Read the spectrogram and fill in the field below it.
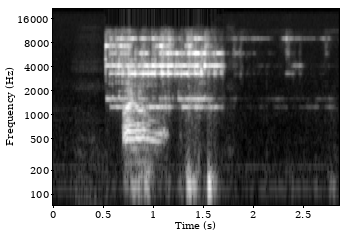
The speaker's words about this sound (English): hey, can you get that? I'm telling my cousin on the phone right there. It's a FaceTime.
